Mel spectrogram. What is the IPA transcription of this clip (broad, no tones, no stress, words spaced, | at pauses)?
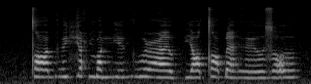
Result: tˤæʊ̯ɡʱøfʲɑħmɑ mʲøɡʱuʕæʊ̯ pʲøtˤuɓæ ɦøʊ̯zɔʊ̯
